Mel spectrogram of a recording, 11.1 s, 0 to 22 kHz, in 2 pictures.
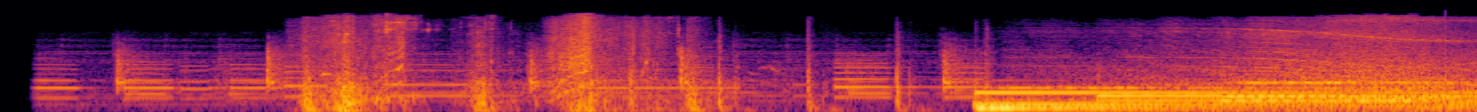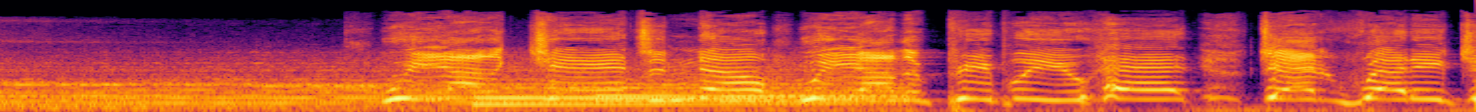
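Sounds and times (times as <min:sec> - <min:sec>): backpack zipper rasps: 0:01.1 - 0:02.8
loud music: 0:03.7 - 0:09.0.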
